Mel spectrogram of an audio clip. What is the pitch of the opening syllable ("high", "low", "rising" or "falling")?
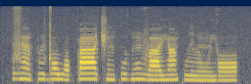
falling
